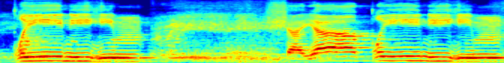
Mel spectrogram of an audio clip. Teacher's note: طینہم قلقلے کے ساتھ موٹا ادا کرنا ہے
